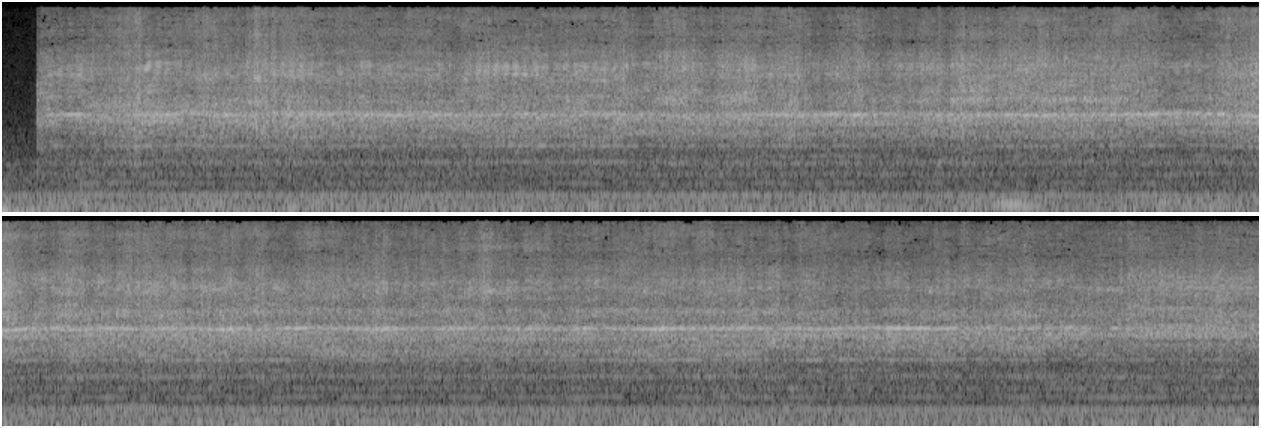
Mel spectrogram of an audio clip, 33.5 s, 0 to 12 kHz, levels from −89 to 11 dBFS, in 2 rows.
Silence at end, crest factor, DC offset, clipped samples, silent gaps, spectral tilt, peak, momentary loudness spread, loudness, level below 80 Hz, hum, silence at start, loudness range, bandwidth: 0 s; 18 dB; under 0.1%; under 0.1%; none; 0.5 dB/octave; -4 dBFS; 4 LU; -18 LUFS; -42 dBFS; none; 0 s; 3 LU; 11.5 kHz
